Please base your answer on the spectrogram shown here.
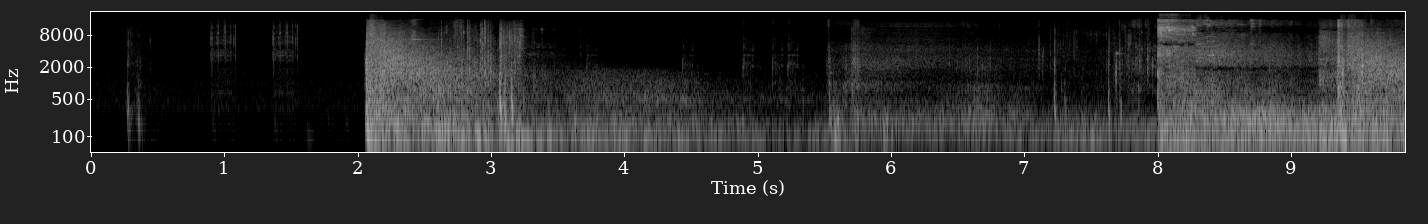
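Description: Gunfire and explosive bursts during a professional Counter-Strike match, a few faint sharp shots first, then a loud sustained barrage of shooting and booms that swells again near the end.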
